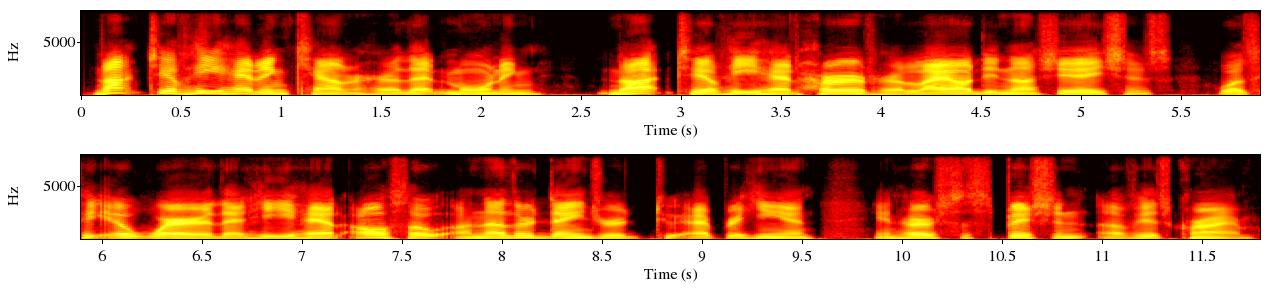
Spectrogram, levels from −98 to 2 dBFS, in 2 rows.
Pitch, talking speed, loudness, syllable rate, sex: 140 Hz, 160 wpm, -21 LUFS, 4.8 syllables/s, male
